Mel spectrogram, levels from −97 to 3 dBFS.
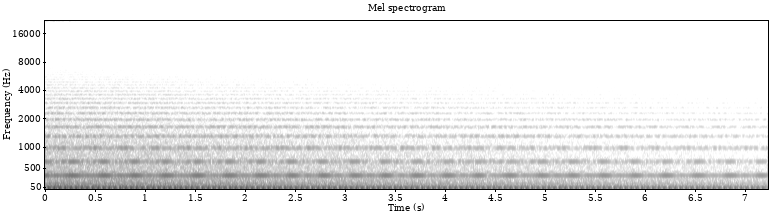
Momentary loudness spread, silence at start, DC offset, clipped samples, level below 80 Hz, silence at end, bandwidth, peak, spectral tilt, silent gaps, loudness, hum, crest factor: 12 LU; 0 s; 0.1%; under 0.1%; -46 dBFS; 0 s; 4.8 kHz; -30 dBFS; -9 dB/octave; none; -52 LUFS; none; 14 dB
